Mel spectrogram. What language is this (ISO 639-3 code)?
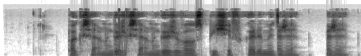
ces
